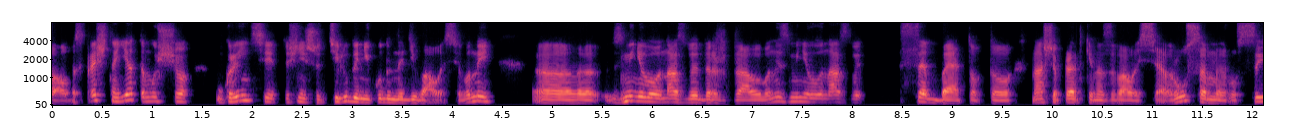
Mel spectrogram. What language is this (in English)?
Ukrainian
